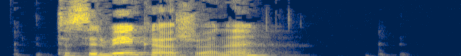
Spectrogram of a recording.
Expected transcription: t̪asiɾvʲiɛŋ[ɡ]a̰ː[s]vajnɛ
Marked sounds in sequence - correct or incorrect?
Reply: incorrect: k, incorrect: ʃ

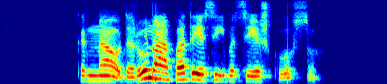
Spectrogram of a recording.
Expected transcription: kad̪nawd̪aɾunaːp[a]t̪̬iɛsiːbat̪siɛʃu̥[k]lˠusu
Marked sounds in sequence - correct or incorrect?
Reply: correct, correct

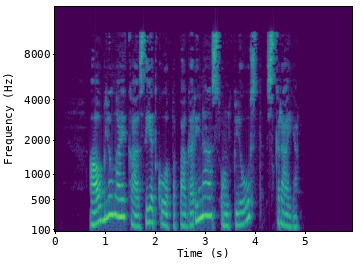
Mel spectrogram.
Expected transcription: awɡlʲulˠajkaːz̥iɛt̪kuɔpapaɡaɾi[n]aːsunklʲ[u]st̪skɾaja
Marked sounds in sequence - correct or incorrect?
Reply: correct, incorrect: uː

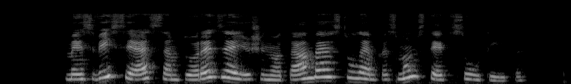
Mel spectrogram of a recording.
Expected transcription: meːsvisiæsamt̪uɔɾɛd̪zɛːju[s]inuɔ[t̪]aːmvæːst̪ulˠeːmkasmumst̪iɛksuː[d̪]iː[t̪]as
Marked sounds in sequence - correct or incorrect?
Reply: incorrect: ʃ, correct, incorrect: t̪, correct

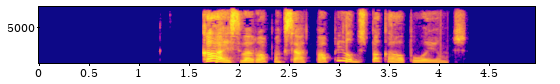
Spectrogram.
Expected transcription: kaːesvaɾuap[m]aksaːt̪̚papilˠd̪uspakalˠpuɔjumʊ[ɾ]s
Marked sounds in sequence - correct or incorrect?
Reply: correct, incorrect: none

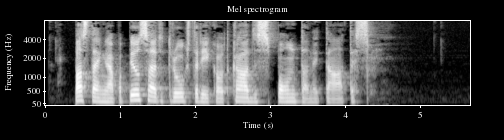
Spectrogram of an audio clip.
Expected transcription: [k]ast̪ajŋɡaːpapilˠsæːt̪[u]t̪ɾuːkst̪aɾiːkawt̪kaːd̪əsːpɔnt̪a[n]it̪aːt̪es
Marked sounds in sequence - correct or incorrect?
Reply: incorrect: p, correct, correct

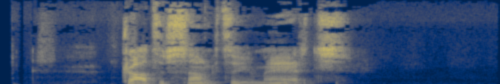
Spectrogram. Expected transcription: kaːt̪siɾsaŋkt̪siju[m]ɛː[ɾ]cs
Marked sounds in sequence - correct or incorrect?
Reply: correct, correct

